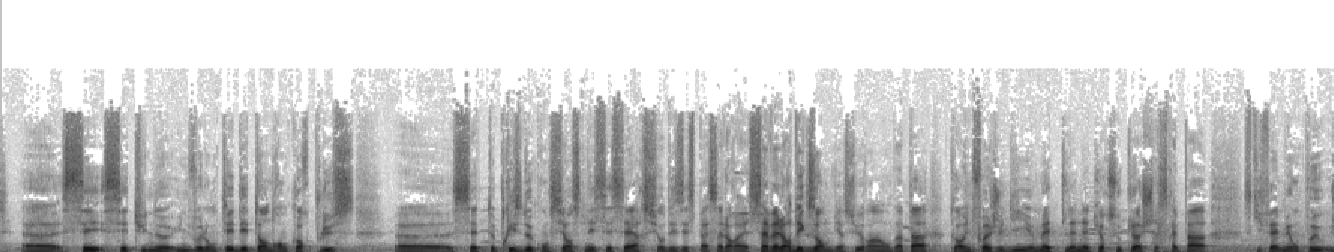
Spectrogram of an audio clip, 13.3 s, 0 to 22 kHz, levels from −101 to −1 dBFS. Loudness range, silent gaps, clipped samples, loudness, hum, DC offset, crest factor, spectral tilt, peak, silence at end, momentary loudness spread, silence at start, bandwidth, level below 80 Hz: 2 LU; none; under 0.1%; -19 LUFS; none; under 0.1%; 18 dB; -6 dB/octave; -2 dBFS; 0 s; 6 LU; 0 s; 13.5 kHz; -48 dBFS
